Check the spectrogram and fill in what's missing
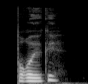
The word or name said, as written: brygger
